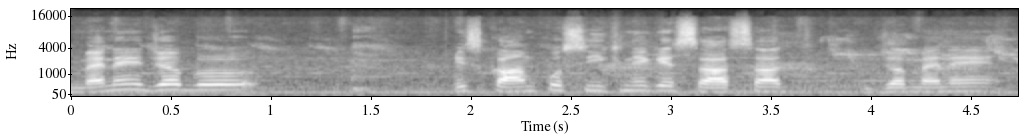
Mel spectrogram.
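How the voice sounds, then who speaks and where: With music in the background, the man's pitch shows ordinary variation. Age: 40s. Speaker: network marketing distributor. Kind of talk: testimony.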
